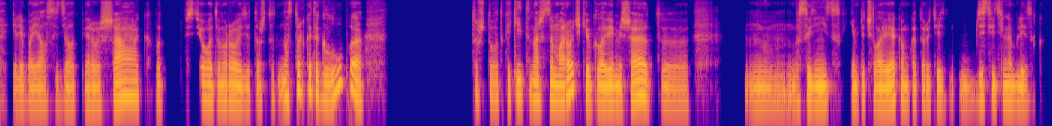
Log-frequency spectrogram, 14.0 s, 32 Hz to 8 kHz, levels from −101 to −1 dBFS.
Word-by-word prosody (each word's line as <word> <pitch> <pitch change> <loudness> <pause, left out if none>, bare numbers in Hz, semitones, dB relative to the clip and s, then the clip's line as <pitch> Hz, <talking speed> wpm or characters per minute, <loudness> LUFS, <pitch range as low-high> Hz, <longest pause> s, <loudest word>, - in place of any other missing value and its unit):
или 90 -1 -2
боялся 90 0 -3
сделать 90 -1 -3
1 90 0 -1
шаг 115 +5 +1
вот - - -5 0.3
всё 105 - -2
в 100 - +2
этом 100 +1 0
роде, 95 -3 +2
то - - -7
что, 95 - -12
настолько 150 +8 +1
это 125 - +2
глупо. 115 - +3 1.5
То - - -7
что 105 - -4
вот 105 - -5
какие-то 115 -1 -3
наши 105 -1 +1
заморочки 105 +4 +3
в 95 - -2
голове 95 0 +5
мешают, 105 +5 +3
э, 85 -2 -4 0.8
м, 85 +1 -4
воссоединиться 95 0 +1
с - - -12
каким-то 90 -1 -4
человеком, 90 +2 +3
который 90 -1 -4
тебе 90 -1 -2
д - - -25
действительно 95 +1 -1
близок. 90 -2 -3
95 Hz, 150 wpm, -26 LUFS, 90-105 Hz, 1.5 s, голове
